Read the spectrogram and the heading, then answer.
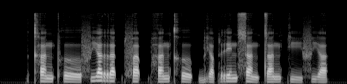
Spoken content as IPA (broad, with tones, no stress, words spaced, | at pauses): kʰa˧npʰɤː˩˦ fi˥˩a̯ra˦˥t̚ fa˦˥p̚ ha˦˥nkʰɤː˨˩p̚bi˨˩a̯ pre˦˥nsa˨˩n ta˧n kiː˩˦fi˧a̯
